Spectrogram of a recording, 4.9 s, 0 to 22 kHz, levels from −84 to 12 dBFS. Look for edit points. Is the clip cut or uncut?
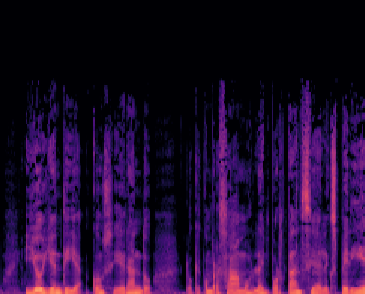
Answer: uncut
